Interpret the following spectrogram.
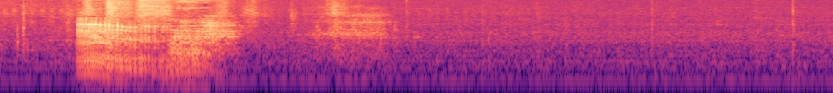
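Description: A short vocal sound, under a second long, about half a second in, followed by a fainter one, over a faint steady low hum.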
